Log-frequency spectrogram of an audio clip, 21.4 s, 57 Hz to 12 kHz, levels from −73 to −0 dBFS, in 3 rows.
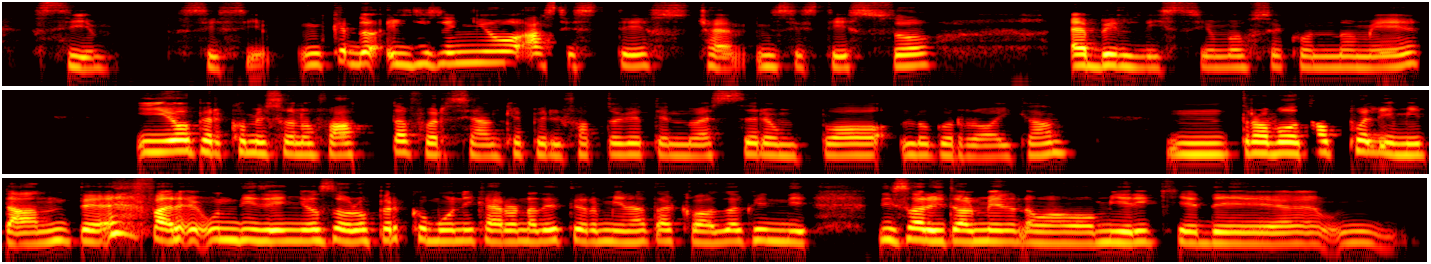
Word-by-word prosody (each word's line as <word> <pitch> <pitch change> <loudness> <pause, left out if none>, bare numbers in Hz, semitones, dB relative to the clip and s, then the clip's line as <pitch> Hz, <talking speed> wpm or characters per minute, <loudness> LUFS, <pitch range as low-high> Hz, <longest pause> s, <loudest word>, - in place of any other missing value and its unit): Sì, 185 -3 -7 0.3
sì, 190 - -10
sì. - - -12
Mh, 225 - -5
credo 245 +1 0
il 225 - -2
disegno 250 +3 -1
a 230 -2 +5
se 220 - -9
stess 215 0 -6
cioè, - - -4
in 205 - -5
se 200 0 -9
stesso, 205 +4 -4 0.6
è 215 0 +7
bellissimo 190 -2 -2
secondo 190 -1 -8
me. 200 +5 -4 0.7
Io 240 +2 +7
per 235 -4 +1
come 225 -1 0
sono 205 -1 -2
fatta, 200 +3 -1
forse 200 -3 -5
anche 185 +3 -6
per 200 - -6
il 190 - -6
fatto 195 +1 -7
che 200 0 -3
tendo 190 -1 -7
a - - -3
essere 195 +1 -4
un 190 -1 -6
po' 195 0 -1
logorroica, 190 +1 -6 0.5
mhmm, 205 0 -2
trovo 220 0 +5
troppo 230 +2 -1
limitante 210 - +3
fare 365 +6 +6
1 240 - 0
disegno 225 -1 +4
solo 225 -1 +3
per 235 +2 0
comunicare 225 -3 0
una 215 0 0
determinata 220 -1 0
cosa, 210 +1 0
quindi 215 -3 -2 0.3
di 240 -1 -3
solito 225 -2 +6
almeno 200 -3 +1
mi 205 0 +2
richiede, 190 -2 0
ehm, - - -7
uhm, 190 -6 -11
210 Hz, 155 wpm, -24 LUFS, 195-225 Hz, 0.7 s, è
